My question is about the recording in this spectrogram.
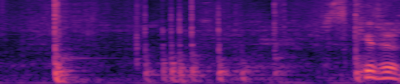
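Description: A sharp knock about a quarter second in, then a quick run of light clicks and taps, before a voice starts speaking near the end.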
